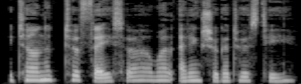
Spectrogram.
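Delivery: usual speaking voice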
